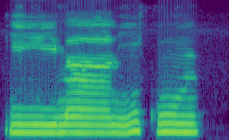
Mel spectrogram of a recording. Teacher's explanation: أيضا لدينا ألف صغيرة خنجرية ما قبلها مفتوح فهو مد طبيعي · نتم كسرة النون ضمة الكاف بعدها ميم ساكنة وبعد الميم كاف متحركة فالحكم إظهار الشفوي مع غنة ناقصة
